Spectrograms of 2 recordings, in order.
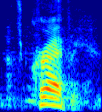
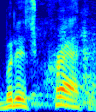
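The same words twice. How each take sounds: First: Crappie repeated as krap-ee, emphatic; crappie again. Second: Crappie with a short a, like krap-ee; say crappie right. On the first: Preacher insisting to the church, crappie as krap-ee. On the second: Preacher correcting Texans, crappie said as krap-ee. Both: Shown as a demonstration. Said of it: "Unless you're from Texas and say crappie".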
